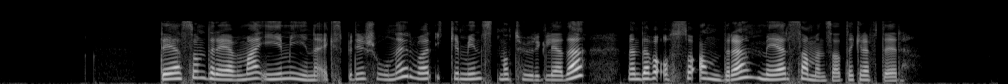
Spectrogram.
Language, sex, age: Norwegian, female, 23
